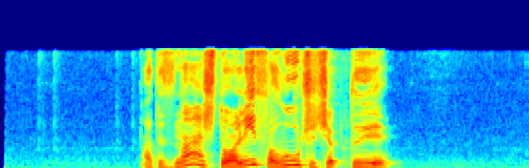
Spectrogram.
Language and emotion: Russian, angry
